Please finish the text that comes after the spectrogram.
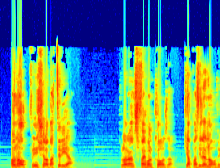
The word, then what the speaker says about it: Florence: Ma ha deciso che ha la pronuncia francese, quindi sarà Florence.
